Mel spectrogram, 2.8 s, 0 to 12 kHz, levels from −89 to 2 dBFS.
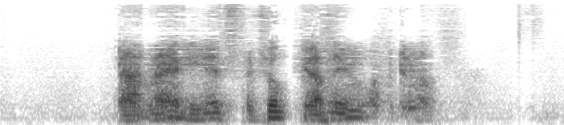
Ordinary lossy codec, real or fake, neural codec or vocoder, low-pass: AAC, 32 kbps; fake; codec, 44.1 kHz, 0.9 kbps, DAC; 10.8 kHz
